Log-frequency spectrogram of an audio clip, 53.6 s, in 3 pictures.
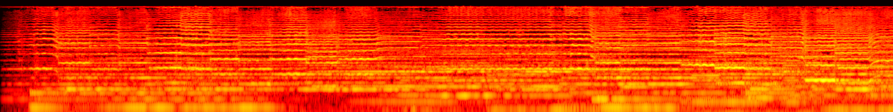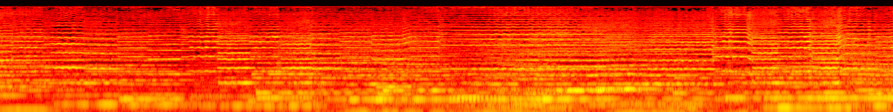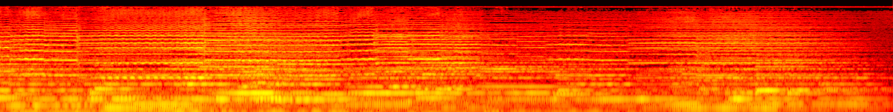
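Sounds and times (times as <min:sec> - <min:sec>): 
violin: 0:00.0 - 0:53.5.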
